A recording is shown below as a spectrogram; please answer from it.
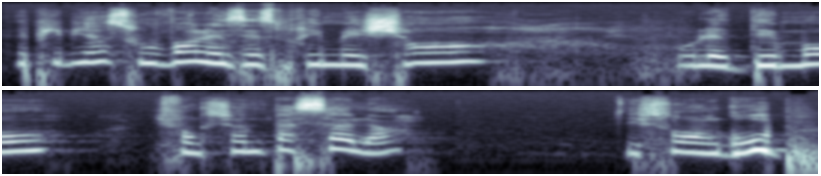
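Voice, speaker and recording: A woman preaching a sermon with Bible reading. She is dramatic, swinging between hushed whispers and loud exclamations, with chatty asides to the congregation. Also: high voice, steady tone, a little fast.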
